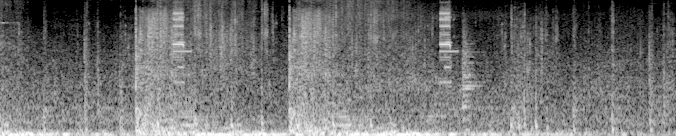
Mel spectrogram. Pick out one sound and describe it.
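A rifle fires rapid shots in a video game.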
